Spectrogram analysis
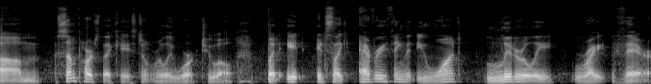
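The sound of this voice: A man's booming, low voice carries a slightly mellow tone, lively intonation and a moderate pace.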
